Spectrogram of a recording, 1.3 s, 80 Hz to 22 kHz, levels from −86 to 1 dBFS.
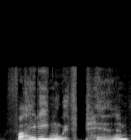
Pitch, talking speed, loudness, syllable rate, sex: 180 Hz, 135 wpm, -17 LUFS, 3.4 syllables/s, male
